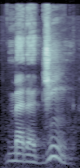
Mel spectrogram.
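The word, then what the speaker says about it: Medellín: Medellin that's another difference it's it's not the yin sound it's more like a j it's Medellin but the slang that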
